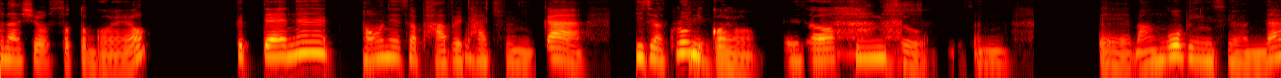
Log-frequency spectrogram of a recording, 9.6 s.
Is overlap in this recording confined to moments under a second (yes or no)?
yes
